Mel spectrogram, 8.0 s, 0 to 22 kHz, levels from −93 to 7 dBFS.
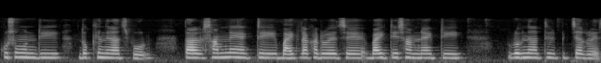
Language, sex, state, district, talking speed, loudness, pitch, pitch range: Bengali, female, West Bengal, Dakshin Dinajpur, 125 wpm, -25 LUFS, 245 Hz, 240-255 Hz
